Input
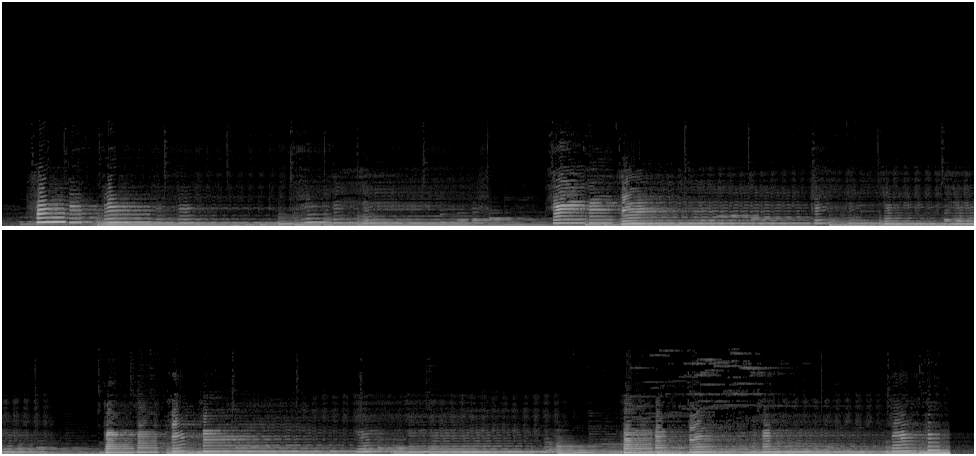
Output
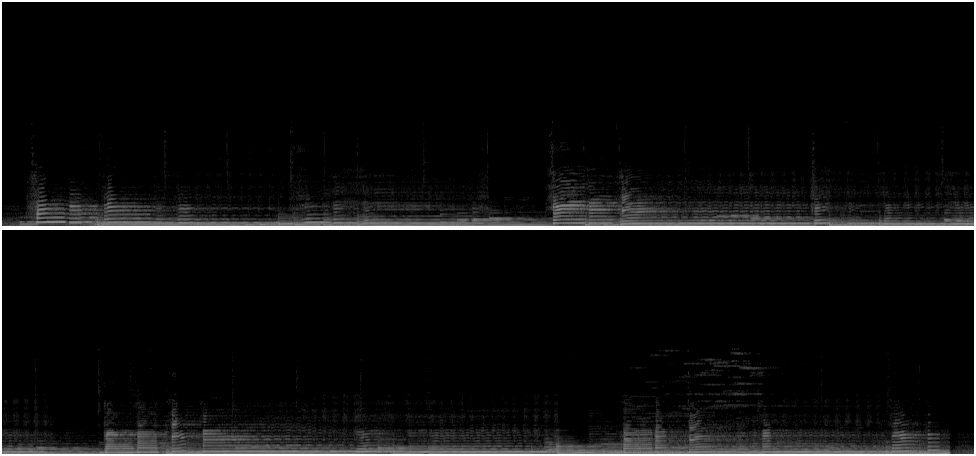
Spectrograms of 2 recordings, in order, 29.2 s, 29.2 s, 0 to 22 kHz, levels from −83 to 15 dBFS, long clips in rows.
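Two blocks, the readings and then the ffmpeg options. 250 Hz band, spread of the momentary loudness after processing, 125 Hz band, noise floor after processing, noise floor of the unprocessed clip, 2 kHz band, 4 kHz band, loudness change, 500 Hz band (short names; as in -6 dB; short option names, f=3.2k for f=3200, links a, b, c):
-10.0 dB, 3 LU, -10.0 dB, -42 dBFS, -37 dBFS, -13.5 dB, -13.0 dB, -11.0 dB, -12.0 dB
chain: -af "acompressor=threshold=-29dB:ratio=6,volume=-4dB"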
